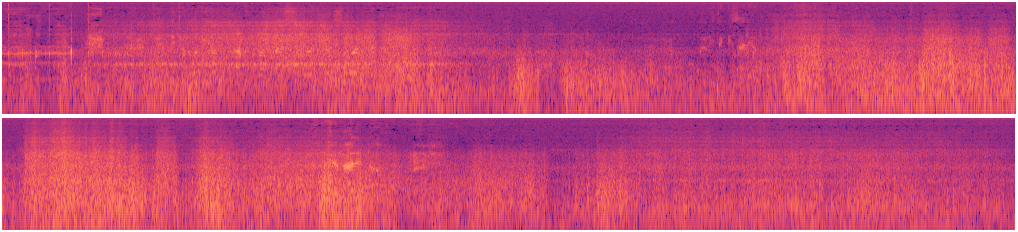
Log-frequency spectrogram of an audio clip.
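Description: Airflow buffeting an action camera's microphone in flight under a paraglider, a continuous rushing that swells louder for several seconds in the middle.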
